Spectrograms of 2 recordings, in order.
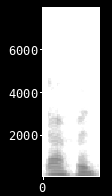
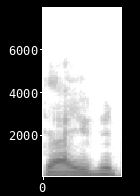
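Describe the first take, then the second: First: The name is said with a Welsh pronunciation. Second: The name is said with an English pronunciation. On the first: This is how they say the name. "they say David" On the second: This is not how they say the name. "they don't say David"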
